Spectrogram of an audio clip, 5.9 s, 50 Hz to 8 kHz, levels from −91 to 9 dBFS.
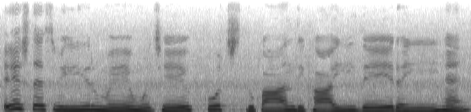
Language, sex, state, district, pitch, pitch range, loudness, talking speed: Hindi, female, Madhya Pradesh, Katni, 230 Hz, 215-250 Hz, -10 LUFS, 100 wpm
